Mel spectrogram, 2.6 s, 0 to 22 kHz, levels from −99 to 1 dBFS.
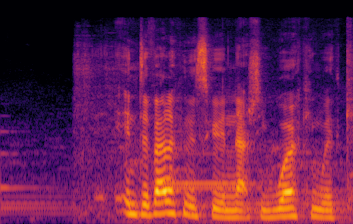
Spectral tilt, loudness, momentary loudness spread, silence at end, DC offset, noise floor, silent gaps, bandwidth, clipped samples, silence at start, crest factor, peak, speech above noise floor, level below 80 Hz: -5 dB/octave; -21 LUFS; 9 LU; 0 s; under 0.1%; -49 dBFS; none; 16 kHz; under 0.1%; 0 s; 18 dB; -4 dBFS; 28 dB; -58 dBFS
